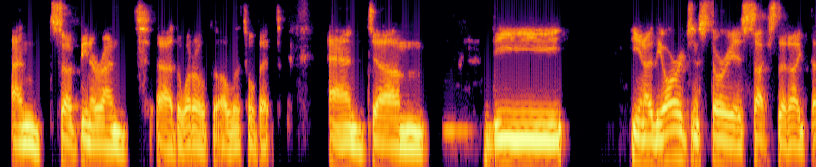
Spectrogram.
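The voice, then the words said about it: Scottish accent. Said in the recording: “so I'm from Scotland, as you can tell by the accent ... also because the accent will come and go”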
